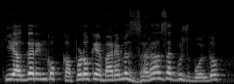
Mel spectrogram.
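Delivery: usual speaking voice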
